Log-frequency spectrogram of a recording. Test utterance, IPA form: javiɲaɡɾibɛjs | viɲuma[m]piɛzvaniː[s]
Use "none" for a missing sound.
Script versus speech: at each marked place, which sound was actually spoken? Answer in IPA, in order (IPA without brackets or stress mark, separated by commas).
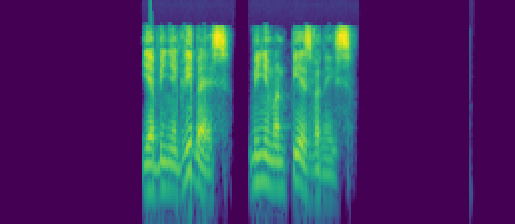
n, s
